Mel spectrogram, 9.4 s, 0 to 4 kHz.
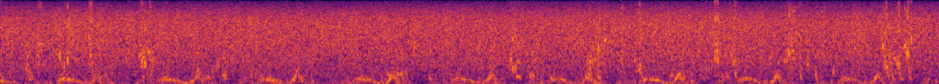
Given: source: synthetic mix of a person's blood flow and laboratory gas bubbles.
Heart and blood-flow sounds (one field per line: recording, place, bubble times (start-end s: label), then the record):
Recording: Doppler ultrasound of blood flow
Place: precordium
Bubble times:
0.17-0.43 s: bubbles
0.55-0.72 s: bubbles
0.86-0.98 s: bubbles
1.04-1.10 s: bubbles
1.34-1.59 s: bubbles
2.04-2.33 s: bubbles
2.42-2.62 s: bubbles
3.85-4.17 s: bubbles
4.25-4.35 s: bubbles
4.47-4.57 s: bubbles
4.95-5.61 s: bubbles
5.83-6.09 s: bubbles
6.18-6.26 s: bubbles
6.30-6.46 s: bubbles
6.68-6.79 s: bubbles
6.81-7.41 s: bubbles
7.68-7.77 s: bubbles
7.81-8.24 s: bubbles
8.29-8.38 s: bubbles
8.79-9.15 s: bubbles
9.36-9.40 s: bubbles
From the record:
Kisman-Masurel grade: 232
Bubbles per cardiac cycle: several, 3 to 8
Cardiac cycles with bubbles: 50 to 99%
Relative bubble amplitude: moderate (0.250 to 0.450)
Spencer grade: 3 (all of the cardiac periods contain showers or single bubble signals, but not dominating or overriding the cardiac motion signals)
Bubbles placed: anywhere in the cardiac cycle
